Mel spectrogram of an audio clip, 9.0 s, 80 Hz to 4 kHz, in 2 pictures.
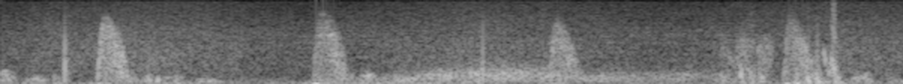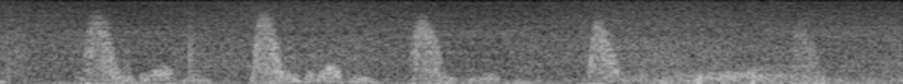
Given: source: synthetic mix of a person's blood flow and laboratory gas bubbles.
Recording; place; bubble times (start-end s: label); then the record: Doppler ultrasound of blood flow; subclavian vein
3.58-3.87 s: bubbles
3.95-4.24 s: bubbles
From the record:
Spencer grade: 1 (occasional bubble signal discernible with the cardiac motion signal, with majority of cardiac periods free of bubbles); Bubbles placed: anywhere in the cardiac cycle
